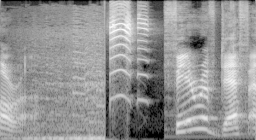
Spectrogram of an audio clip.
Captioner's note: squeak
